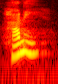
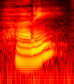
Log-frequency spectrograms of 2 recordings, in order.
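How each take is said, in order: First: Higher, teasing little offer; tempting reveal. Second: Intrigued. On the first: Mouse tempting the bear with a treat, high teasing reveal. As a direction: dangle the word high and lightly. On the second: Bear suddenly interested in the mouse's offer, soft intrigued question. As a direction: echo it quietly with growing interest. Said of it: "Bruce was now intrigued". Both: A narrator's reading.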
